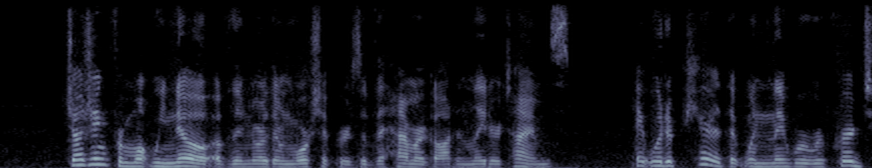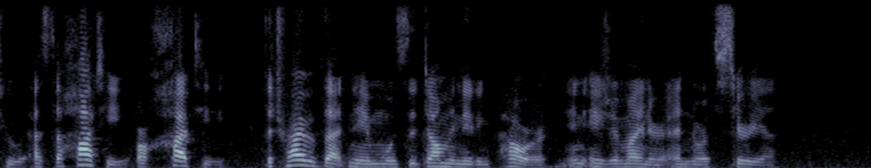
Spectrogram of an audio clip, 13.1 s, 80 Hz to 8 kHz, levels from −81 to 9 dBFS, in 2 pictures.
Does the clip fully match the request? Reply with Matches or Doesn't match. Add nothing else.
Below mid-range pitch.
Doesn't match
